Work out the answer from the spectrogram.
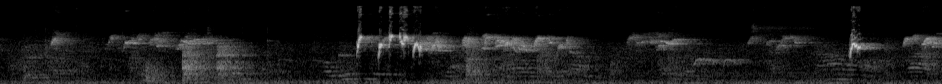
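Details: Red-whiskered bulbul master song for teaching young birds, with bright whistled phrases repeated in groups, loud clicky bursts near four seconds and again near eight and a half seconds.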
